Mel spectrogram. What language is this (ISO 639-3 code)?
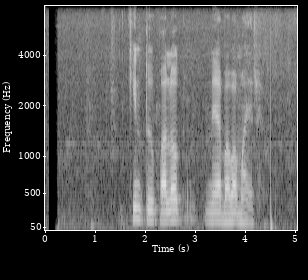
ben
